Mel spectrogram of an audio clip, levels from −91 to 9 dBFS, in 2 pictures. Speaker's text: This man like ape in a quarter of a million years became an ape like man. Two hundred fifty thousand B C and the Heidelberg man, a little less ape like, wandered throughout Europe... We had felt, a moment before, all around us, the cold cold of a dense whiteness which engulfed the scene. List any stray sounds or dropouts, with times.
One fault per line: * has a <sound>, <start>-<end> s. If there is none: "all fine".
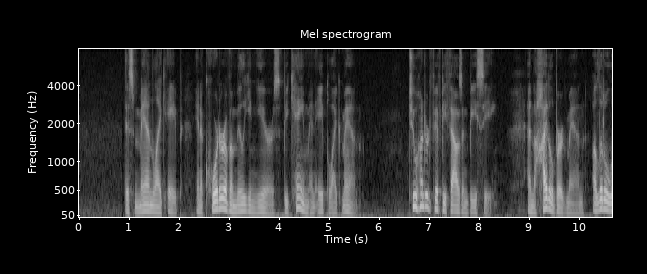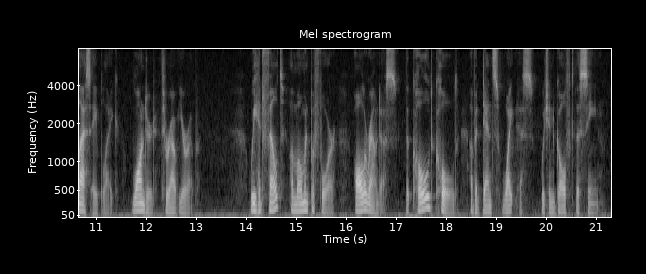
all fine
